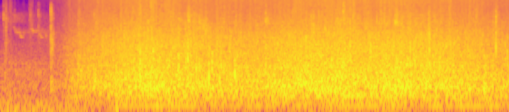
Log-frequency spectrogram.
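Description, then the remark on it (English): Steady rain begins after a brief quiet moment and then pours continuously, a dense hiss of drops with occasional sharper patters striking a surface, fairly loud. “Polly Atkin is one I really enjoyed as well, and this is very much about the weather and rain in particular.”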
